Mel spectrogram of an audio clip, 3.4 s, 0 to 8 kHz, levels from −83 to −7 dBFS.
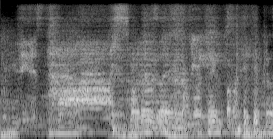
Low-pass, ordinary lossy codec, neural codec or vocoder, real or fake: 7.2 kHz; none; codec, 32 kHz, 1.9 kbps, SNAC; fake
